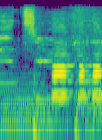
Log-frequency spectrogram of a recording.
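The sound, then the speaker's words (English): A car horn honks twice in quick succession, each blast loud, steady and brassy, the second slightly longer, following a brief low rumble at the start. “All right, there's the car horn.”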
